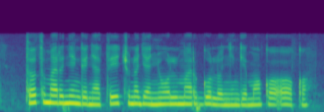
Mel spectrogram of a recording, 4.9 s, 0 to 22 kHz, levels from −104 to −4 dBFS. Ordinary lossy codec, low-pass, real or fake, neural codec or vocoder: none; 7.2 kHz; real; none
